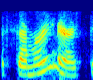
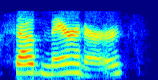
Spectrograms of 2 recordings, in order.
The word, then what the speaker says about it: submariners: I'm very proud of you that you said submariners, because it's not submariners. It's Submariners, and you did good. You said it right.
